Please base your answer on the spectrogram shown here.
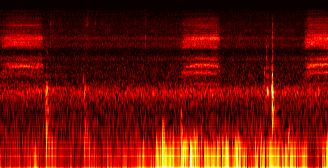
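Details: Wild, free-flying New Caledonian crow family of three using tools around a log to get food; three short harsh nasal calls with stacked overtones, at the start, middle and end, over low rumbling noise and scattered knocks.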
